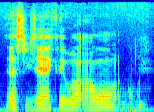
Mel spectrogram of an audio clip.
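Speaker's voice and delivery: put-on Southern accent drifting into English; attempted Southern accent. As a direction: try a Southern accent and miss. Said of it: "Let me try that again".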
